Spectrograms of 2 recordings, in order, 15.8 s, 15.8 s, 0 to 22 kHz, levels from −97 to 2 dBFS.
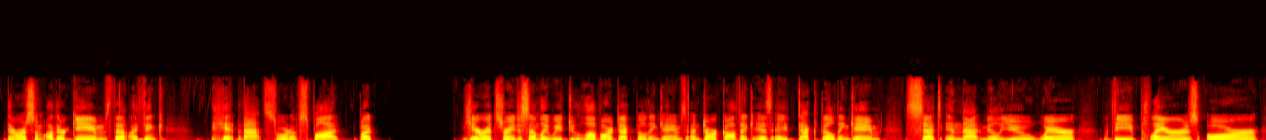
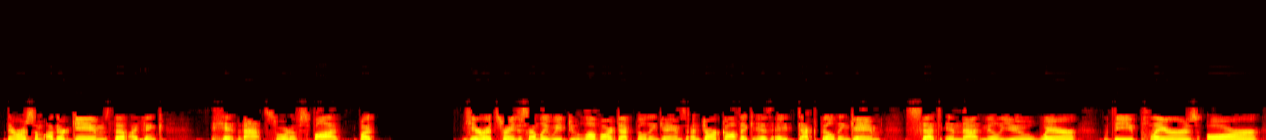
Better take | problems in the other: first | garbled, watery; badly; nothing above 5 kHz; slightly in the first

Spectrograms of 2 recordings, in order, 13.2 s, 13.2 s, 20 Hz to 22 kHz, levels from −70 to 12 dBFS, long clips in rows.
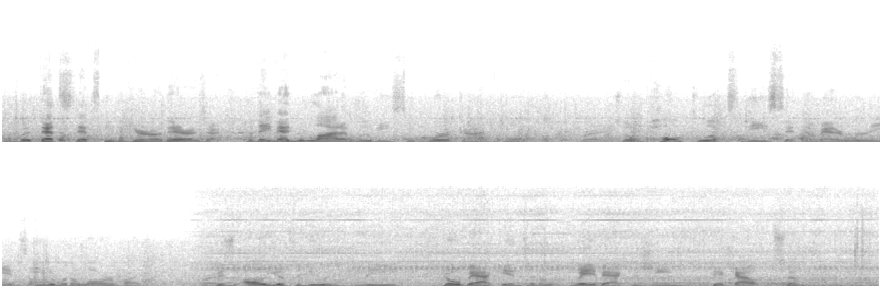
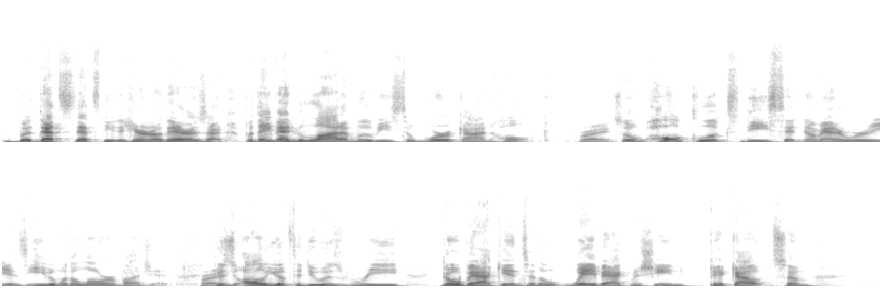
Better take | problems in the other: second | train or aircraft noise; loud; throughout; 6 dB below the speech

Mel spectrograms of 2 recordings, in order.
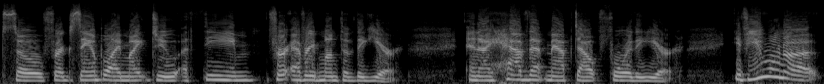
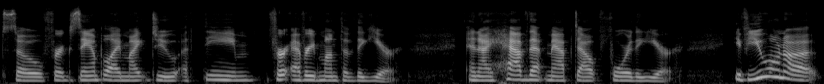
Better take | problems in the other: second | distortion; heavy; 5 dB below the speech

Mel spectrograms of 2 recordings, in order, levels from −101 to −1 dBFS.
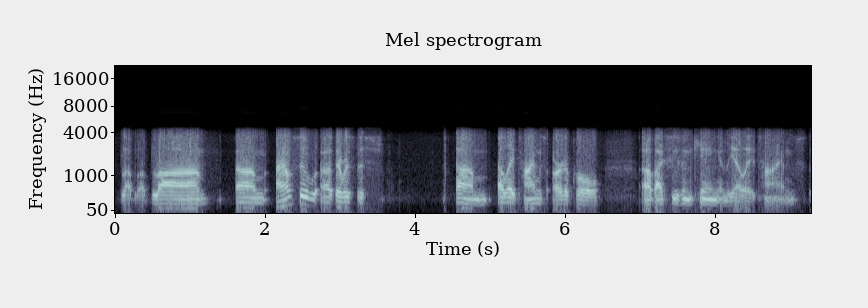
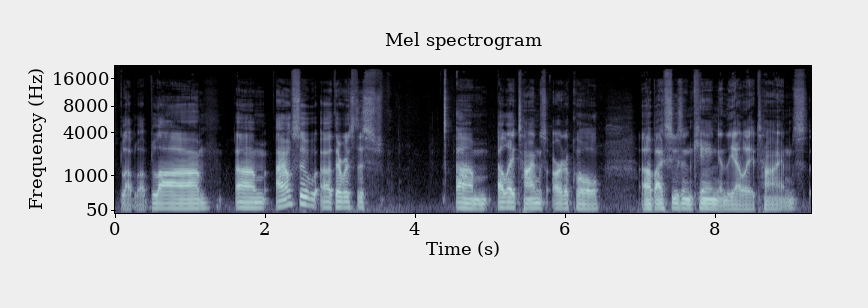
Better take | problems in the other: second | phone-call audio; poor line; nothing above 4 kHz

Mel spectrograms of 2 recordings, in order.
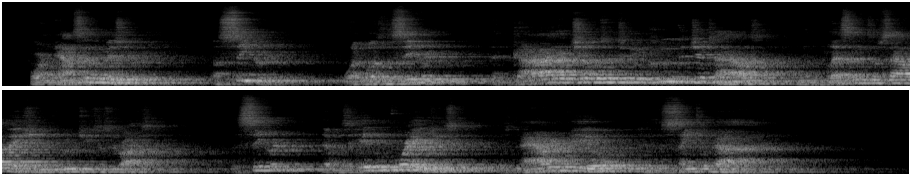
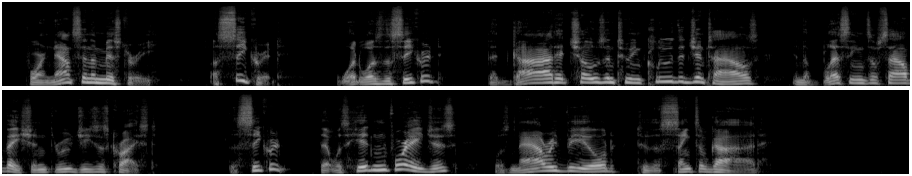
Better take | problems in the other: second | off-mic speech; far // room echo; strong; dies away in 1.8 s

